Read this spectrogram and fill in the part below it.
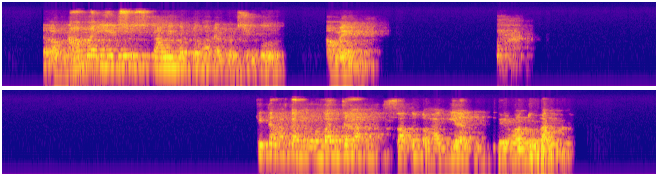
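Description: A man speaks calmly into a microphone, heard through an online call, pausing now and then.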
